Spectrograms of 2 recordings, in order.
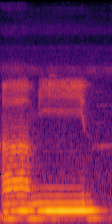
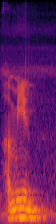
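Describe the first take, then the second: First: Both vowels are drawn out long. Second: The vowels are said short, not drawn out. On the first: The speaker calls it right. "Yang benar amin" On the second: The speaker calls it wrong. "Yang salah itu amin. Kalau amin artinya beda lagi"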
